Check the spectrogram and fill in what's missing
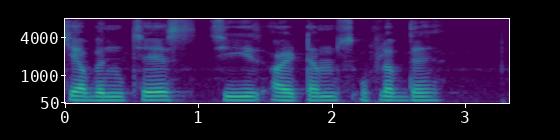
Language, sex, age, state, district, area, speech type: Hindi, male, 18-30, Rajasthan, Nagaur, rural, read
